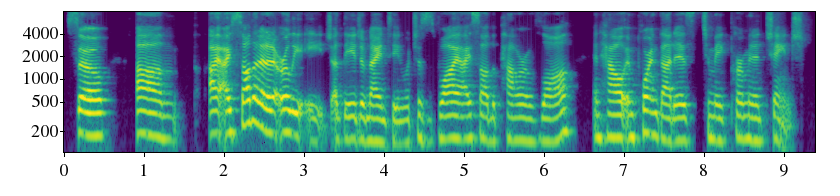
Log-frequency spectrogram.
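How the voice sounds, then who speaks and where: A woman's voice: low-pitched, steady tone, fairly bright tone. A woman in her twenties, born in Turkey with Turkish as her first language, speaking earnestly on a webinar panel with frequent ums and uhs. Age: 20s. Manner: earnest, fills pauses with um and uh.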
